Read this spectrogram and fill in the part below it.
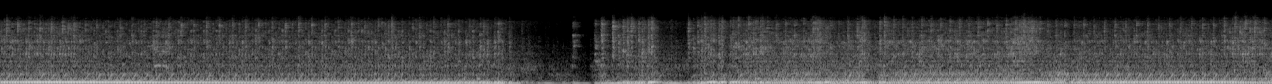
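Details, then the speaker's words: MG's first start in 22 years, after new ignition switch, spark plug wires, starter relay and gas fed straight to the carburetor; choke stuck: steady, low, even idle dips briefly once midway, then settles back to a smooth regular run; engine healthy. "So the engine ran smoothly after that."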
